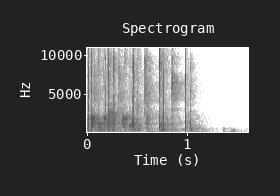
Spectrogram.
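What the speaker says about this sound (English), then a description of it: "So I'd like to all give a round of applause for James on this." A school board meeting audience gives brief, fairly soft applause honoring a student, with scattered hand claps for about a second that trail off into quiet near the end.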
